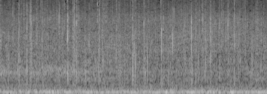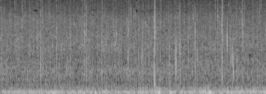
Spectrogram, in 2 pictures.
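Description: Rain falling on a waterlogged vegetable garden: a steady hiss with many individual drops ticking sharply, over a low rumble.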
